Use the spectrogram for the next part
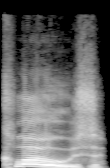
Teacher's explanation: That th sound doesn't exist. We simply say clothes.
